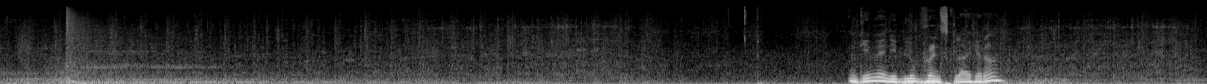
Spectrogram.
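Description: Footsteps run quickly over cobblestones.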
